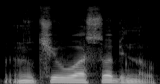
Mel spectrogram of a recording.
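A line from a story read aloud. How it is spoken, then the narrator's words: Child's mumble. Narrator (Russian): пробормотал малыш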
